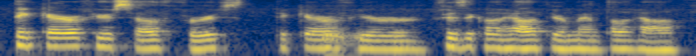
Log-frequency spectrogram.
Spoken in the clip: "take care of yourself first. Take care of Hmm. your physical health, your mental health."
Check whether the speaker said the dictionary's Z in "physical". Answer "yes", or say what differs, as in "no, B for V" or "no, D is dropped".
yes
